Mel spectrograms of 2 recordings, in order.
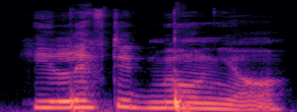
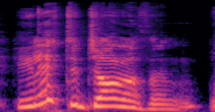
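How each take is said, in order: First: "Mjolnir" said slowly as "min-yaw"; slow careful "he lifted Mjolnir", fumbling "Mjolnir"; mispronounced name. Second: "Jonathan" said for Mjolnir, louder with a rising end; playful louder "He lifted Jonathan"; joking mispronunciation. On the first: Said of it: "I know I said that wrong". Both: Real, not acted.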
